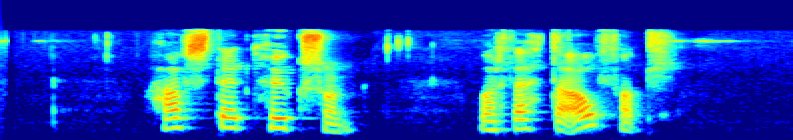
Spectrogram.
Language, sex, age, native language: Icelandic, female, 20-29, Icelandic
